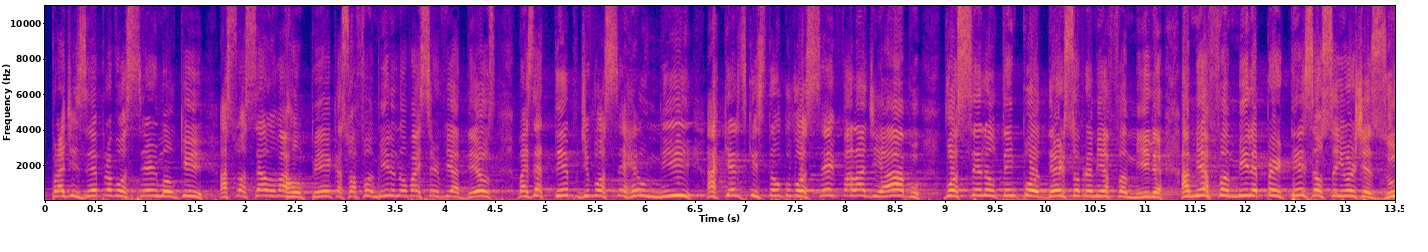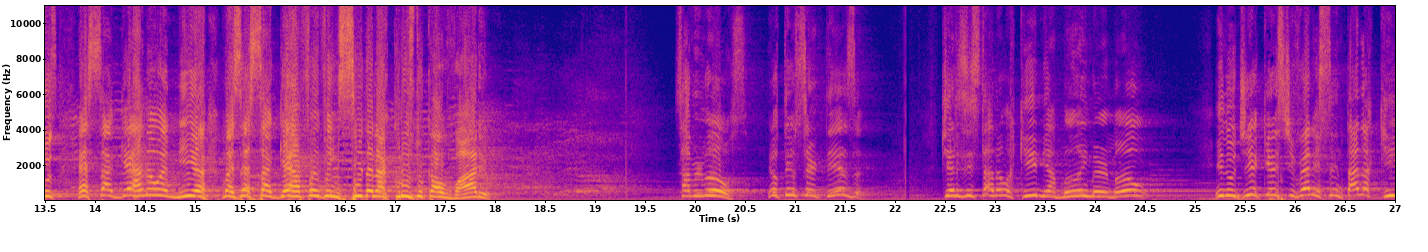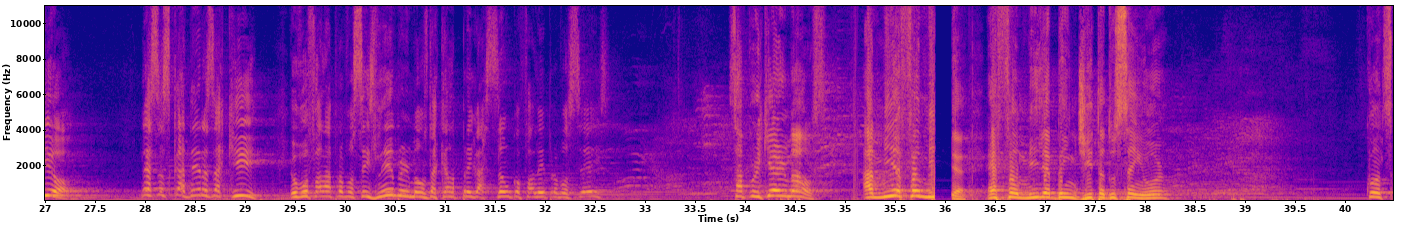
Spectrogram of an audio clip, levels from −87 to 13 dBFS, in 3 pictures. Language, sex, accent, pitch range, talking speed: Portuguese, male, Brazilian, 245-310 Hz, 170 wpm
